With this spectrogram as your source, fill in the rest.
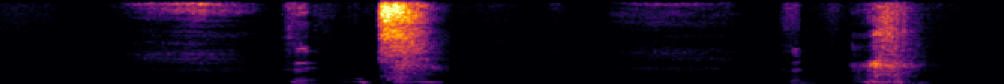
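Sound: quiet sneeze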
